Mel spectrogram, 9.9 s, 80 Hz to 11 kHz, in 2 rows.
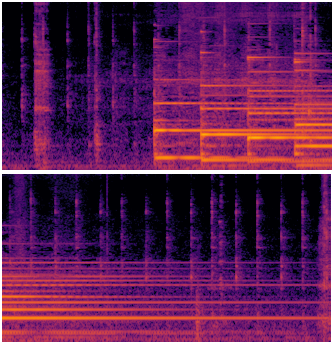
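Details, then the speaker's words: October 1950 Seth Thomas Northbury 1W mahogany mantel clock, No. 124 movement, heard from the front: clear bell-like Westminster chime notes ring out slowly over a steady tick, a pleasant, not overpowering sound; movement and chime train healthy. "a nice sound, it's not overpowering."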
